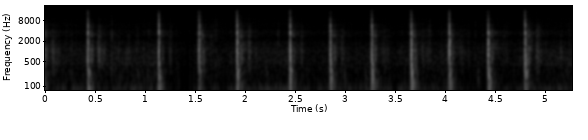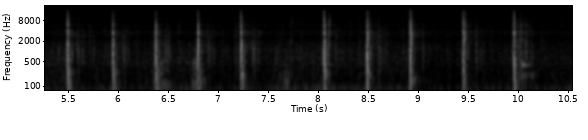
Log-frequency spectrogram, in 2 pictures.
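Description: Small plastic-handled hatchet chopping a thin branch with rapid, light, evenly paced chops, about two and a half strikes a second, each a sharp crack of blade into wood.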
